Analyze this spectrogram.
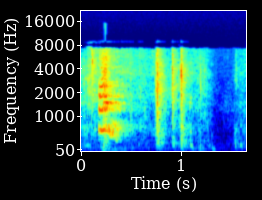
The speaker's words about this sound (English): Cat messing with the dog and the dog responding accordingly.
